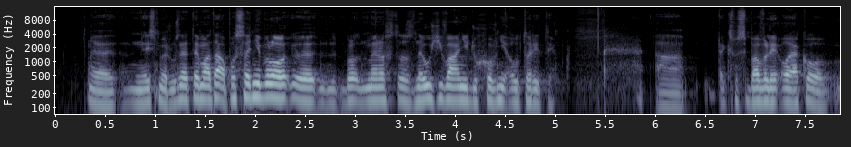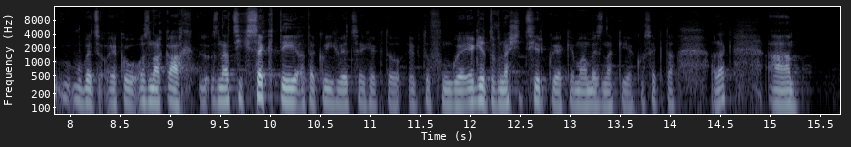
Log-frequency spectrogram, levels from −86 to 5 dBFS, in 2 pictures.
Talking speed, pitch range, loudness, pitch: 185 wpm, 120-140 Hz, -32 LUFS, 130 Hz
